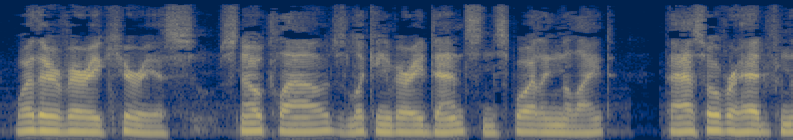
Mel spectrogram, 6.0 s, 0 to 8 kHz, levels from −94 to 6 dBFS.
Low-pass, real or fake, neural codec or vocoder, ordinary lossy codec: 7.2 kHz; real; none; MP3, 32 kbps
